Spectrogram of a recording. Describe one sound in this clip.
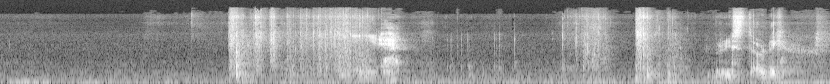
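Stiff woven bark rustles softly under a hand.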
